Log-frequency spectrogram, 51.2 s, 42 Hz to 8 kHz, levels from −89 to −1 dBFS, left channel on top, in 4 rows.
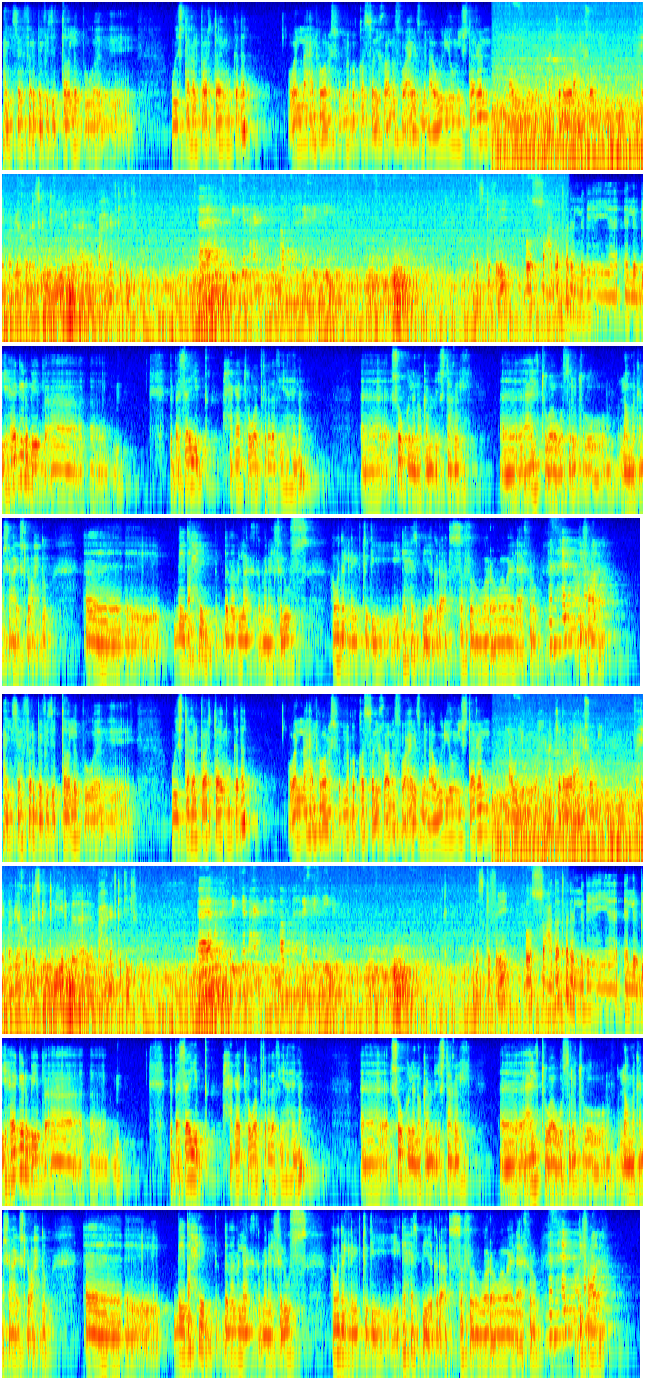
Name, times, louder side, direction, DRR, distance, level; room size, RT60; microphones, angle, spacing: voice 1, 0.0-3.1 3.4-4.9 5.7-15.5 16.7-17.4 22.2-22.9 23.2-28.0 28.6-29.7 30.0-31.7 32.8-35.0 35.6-41.6 41.9-49.4 49.9-50.5, right 2 dB, 55° right, 7 dB, 0.7 m, -24 dB
sound 1, 9.8-24.2, left 1 dB, 20° left, 0.7 m, -24 dB
voice 2, 16.7-19.6 49.3-50.5, right 2 dB, 75° right, -3 dB, 3.7 m, -25 dB
23.0 x 20.0 x 2.3 m, 1.2 s
head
